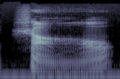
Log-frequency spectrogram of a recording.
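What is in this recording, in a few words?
"shao3", Mandarin Chinese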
